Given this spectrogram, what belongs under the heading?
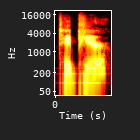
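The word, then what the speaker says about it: tapir: Ta taper you say it taper. Yeah. Tapier.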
